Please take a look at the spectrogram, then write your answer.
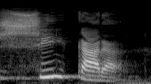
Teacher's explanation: Nós vemos aqui que a sílaba tônica é o xi.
